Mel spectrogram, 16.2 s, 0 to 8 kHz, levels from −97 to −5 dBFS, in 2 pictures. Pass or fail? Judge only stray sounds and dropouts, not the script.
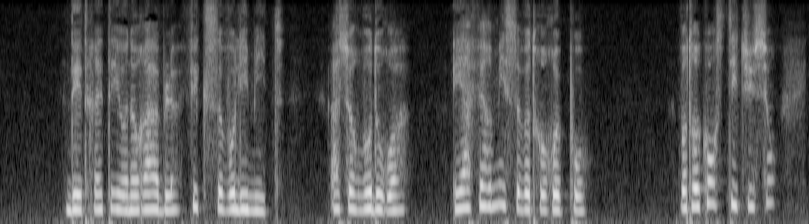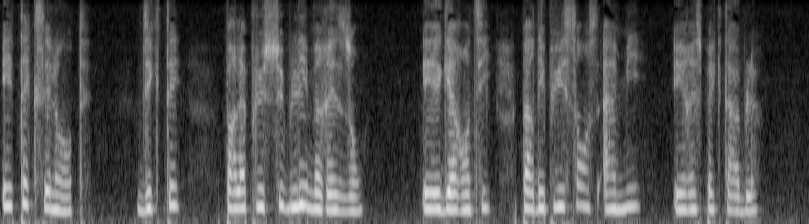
pass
